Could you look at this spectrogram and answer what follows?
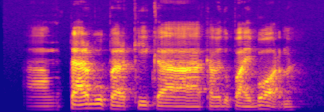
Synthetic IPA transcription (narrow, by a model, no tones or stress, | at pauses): asɛɾvupeɾk̟ikakavɛd̪upajbɔɾn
